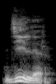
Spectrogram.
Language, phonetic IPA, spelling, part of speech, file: Russian, [ˈdʲilʲɪr], дилер, noun, Ru-дилер.ogg
- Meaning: 1. dealer (of automobiles, drugs, cards, etc.) 2. dealer, broker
